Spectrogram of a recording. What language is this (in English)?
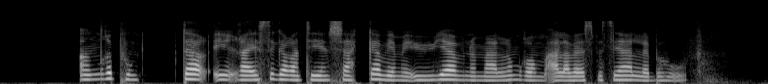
Norwegian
